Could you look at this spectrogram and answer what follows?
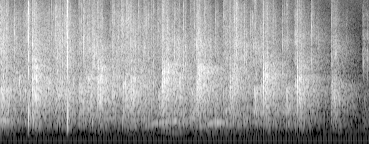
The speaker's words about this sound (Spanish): Denle un aplauso a la palabra de Dios. Porque Dios habla.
